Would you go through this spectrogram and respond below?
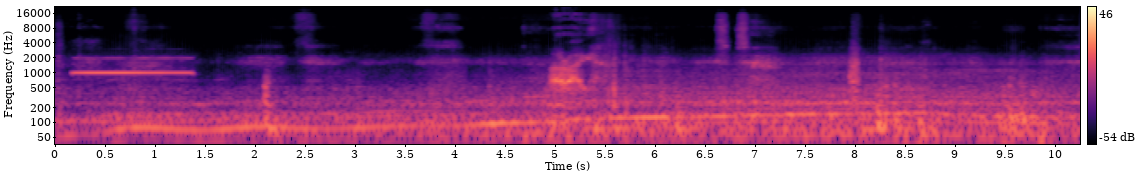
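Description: A pickup truck with a faulty wiring problem rumbles low and steady at engine idle, with a short electronic beep at the start and a voice talking over it.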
